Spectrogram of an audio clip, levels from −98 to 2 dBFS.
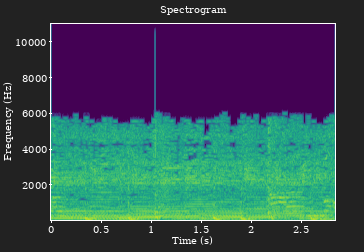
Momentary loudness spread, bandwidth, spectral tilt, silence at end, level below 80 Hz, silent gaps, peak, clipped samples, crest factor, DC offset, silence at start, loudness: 1 LU; 6.4 kHz; -6 dB/octave; 0 s; -24 dBFS; none; 0 dBFS; under 0.1%; 12 dB; under 0.1%; 0 s; -12 LUFS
